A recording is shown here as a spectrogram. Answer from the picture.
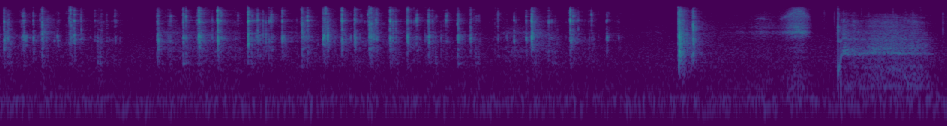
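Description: Computer keyboard being typed on: quick runs of faint key clicks for about four seconds, then a single louder click a little later.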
